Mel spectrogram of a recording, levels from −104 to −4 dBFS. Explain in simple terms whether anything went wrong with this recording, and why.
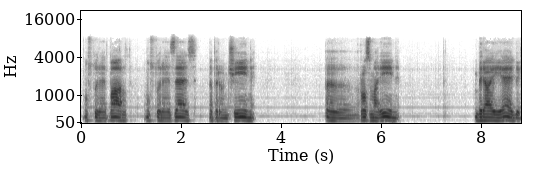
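Nothing went wrong here: the speech travelled over a normal internet call link, whose Opus compression carries sound up to 8 kHz, and that link did its job as designed, with no technical problem to be heard at any point.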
